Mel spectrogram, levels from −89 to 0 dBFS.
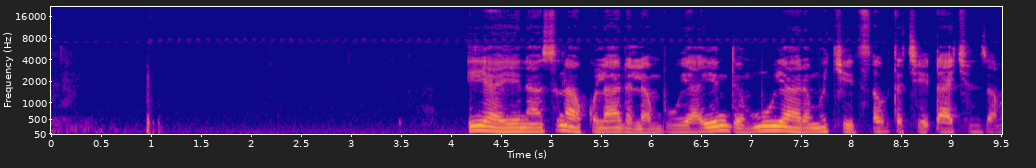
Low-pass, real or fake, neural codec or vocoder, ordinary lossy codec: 19.8 kHz; fake; vocoder, 48 kHz, 128 mel bands, Vocos; none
